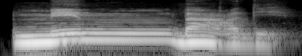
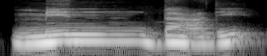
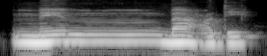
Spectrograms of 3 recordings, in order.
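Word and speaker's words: مِن بَعْدِ: On apprend que lorsque le noun avec une soukoun est suivi du ba, le noun devient un mim.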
